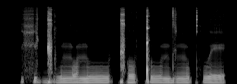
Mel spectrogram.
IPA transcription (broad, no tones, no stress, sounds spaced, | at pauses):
xʲ ɨ ɡ͡ǁ u ŋ o n uː ǁ o ǃ uː n d ɪ ŋ o kʷʰ e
